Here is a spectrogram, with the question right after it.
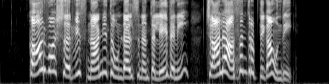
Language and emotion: Telugu, angry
